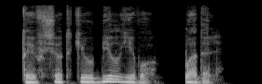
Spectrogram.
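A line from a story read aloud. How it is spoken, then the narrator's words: Quiet question. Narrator (Russian): Спросил я тихо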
